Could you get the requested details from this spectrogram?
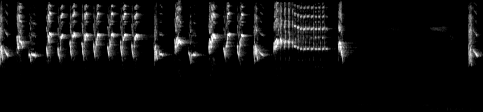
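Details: Orange-headed thrush singing a nonstop tutor song used to train contest birds: rapid series of high, sharp whistled notes dipping and rising, then a buzzy trilled phrase, a pause, and a final sharp note.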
